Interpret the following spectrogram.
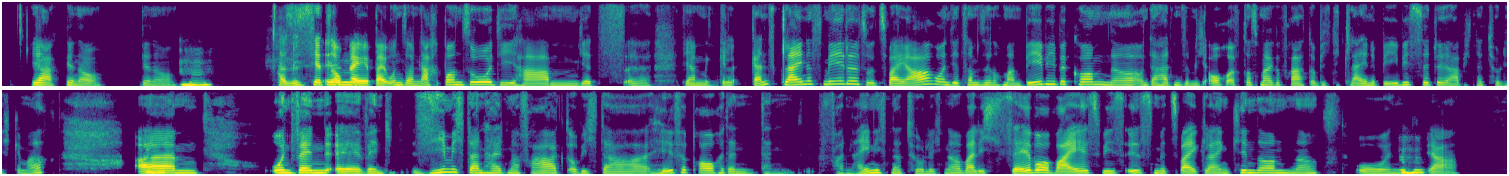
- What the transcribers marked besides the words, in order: other background noise
- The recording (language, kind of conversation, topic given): German, advice, Wie kann ich Nein sagen und meine Grenzen ausdrücken, ohne mich schuldig zu fühlen?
